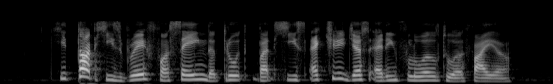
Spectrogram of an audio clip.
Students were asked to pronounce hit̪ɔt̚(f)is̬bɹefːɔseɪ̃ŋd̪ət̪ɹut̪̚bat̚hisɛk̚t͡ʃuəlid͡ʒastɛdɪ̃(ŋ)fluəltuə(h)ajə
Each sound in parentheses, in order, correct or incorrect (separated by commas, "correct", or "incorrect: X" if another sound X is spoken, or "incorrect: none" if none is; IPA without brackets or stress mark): incorrect: h, correct, incorrect: f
